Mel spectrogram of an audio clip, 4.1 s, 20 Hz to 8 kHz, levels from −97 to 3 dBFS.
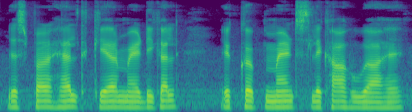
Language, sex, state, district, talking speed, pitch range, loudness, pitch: Hindi, male, Uttar Pradesh, Saharanpur, 115 wpm, 110-115 Hz, -16 LUFS, 110 Hz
